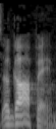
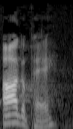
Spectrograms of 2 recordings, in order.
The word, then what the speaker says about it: agape: In the Bible, you have this word agape, which many people mispronounce as agape, but that's fine. It's agape, because the accent's on the end.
